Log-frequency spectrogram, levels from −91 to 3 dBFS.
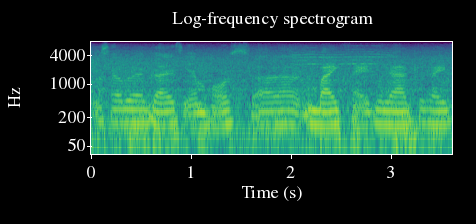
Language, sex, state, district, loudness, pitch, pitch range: Hindi, male, Bihar, Katihar, -17 LUFS, 140 Hz, 135-145 Hz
